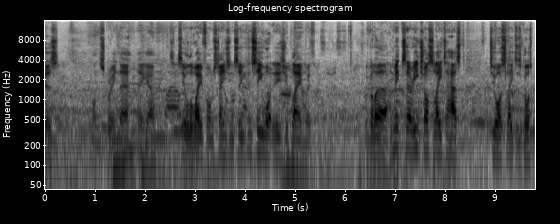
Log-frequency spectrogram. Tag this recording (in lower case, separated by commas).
music, speech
